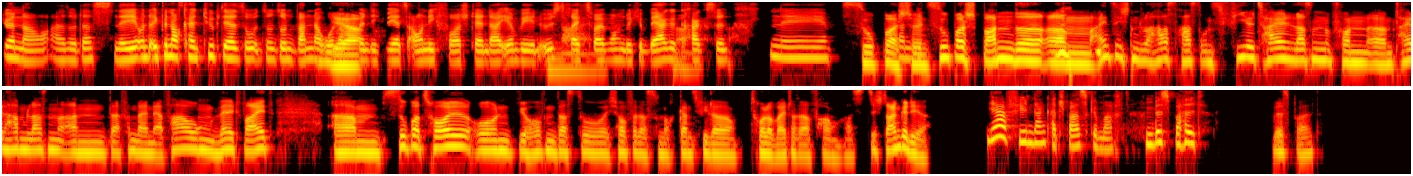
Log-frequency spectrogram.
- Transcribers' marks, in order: put-on voice: "Nein"; joyful: "Superschön, super spannende, ähm, Einsichten"; put-on voice: "Ne"; giggle; laughing while speaking: "Bis bald"
- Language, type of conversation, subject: German, podcast, Wie findest du lokale Geheimtipps, statt nur die typischen Touristenorte abzuklappern?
